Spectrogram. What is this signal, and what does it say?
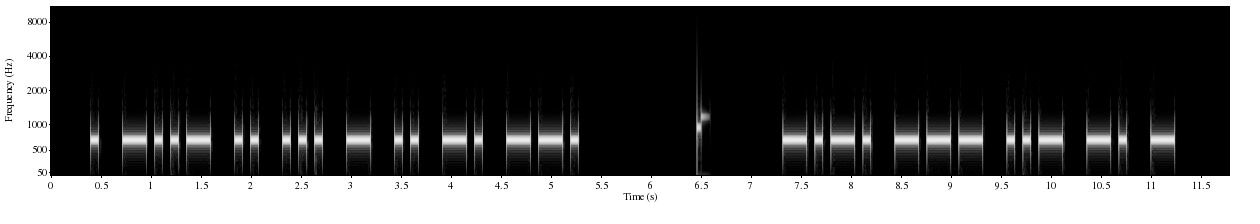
Morse code, heard as a keyed tone, about 15 wpm, 700 Hz. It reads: EXISTING COUNT
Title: Sentences from Top 1500 Words - New Word Drill Alt - 15wpm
